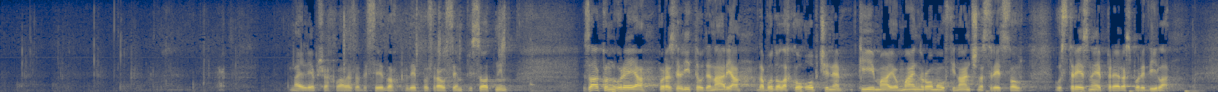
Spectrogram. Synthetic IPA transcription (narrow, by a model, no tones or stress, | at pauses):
najleːpʃaxʋaːlazabɛseːd̪ɔleːpːɔzd̪ɾaːwsɛmpɾisɔːt̪nim | zaːkɔnuɾɛjapɔɾazd̪ɛliːt̪ɛwd̪ɛnaːɾjad̪aboːd̪ɔlaxkoːʔɔːpt͡ʃinɛkiːmajɔmajnɾoːmɔwfinant͡ʃnasɾeːt̪st̪ʋa | ust̪ɾeːznɛjɛpɾɛɾaspɔɾɛd̪iːla̰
